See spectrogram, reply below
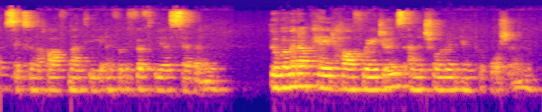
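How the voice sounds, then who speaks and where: A woman guest on a podcast, talking conversationally and reading aloud in a measured, deliberate way. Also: lowish voice, mellow. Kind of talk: conversational interview, reading a historical notice aloud. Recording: very echoey room, distant microphone.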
